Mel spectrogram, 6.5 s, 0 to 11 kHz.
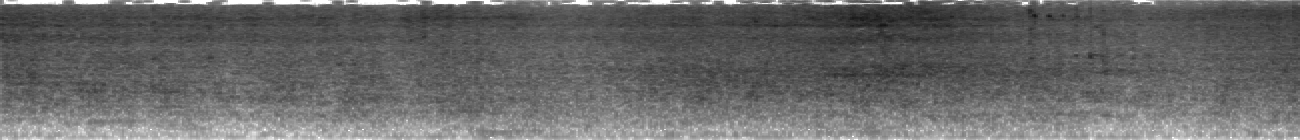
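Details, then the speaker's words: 1980s Hornby APT model train running laps after a ringfield motor upgrade kit replaced its worn armature; a light, even whir with steady rail hiss and no catches or surges. Normal, smooth running. "once you've got the new motor in it's running like a Little Dream you can see it tilting around the corner"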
